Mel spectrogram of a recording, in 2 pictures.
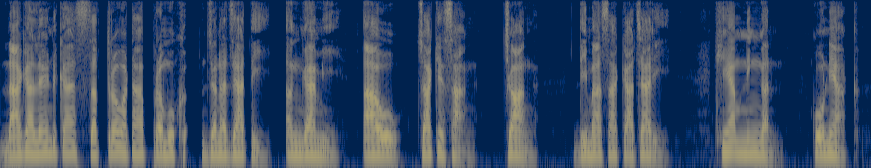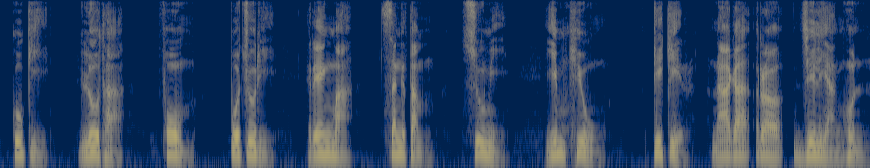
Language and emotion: Nepali, neutral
